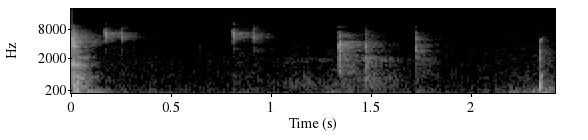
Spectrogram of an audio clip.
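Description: Near silence broken by about three faint computer mouse clicks spread across the two seconds.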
